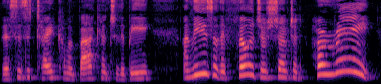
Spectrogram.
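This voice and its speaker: A woman's voice: on the high side, animated, a little fast, mellow. A woman reading a rhyming picture book aloud to children like a teacher, with emphatic, dramatic phrasing. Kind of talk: expressive children's storytelling in rhyme.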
